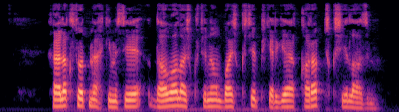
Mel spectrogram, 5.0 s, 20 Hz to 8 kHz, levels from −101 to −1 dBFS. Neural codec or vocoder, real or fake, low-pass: none; real; 7.2 kHz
